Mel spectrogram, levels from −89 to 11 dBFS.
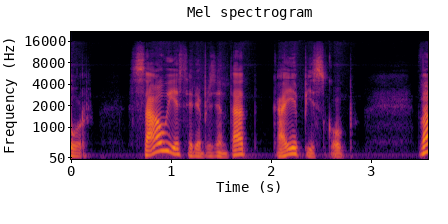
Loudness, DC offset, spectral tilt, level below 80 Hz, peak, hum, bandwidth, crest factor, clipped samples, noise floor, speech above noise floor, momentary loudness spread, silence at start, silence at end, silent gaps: -23 LUFS; under 0.1%; -4.5 dB/octave; -60 dBFS; 0 dBFS; 50 Hz at -50 dBFS; 16.5 kHz; 22 dB; under 0.1%; -56 dBFS; 33 dB; 13 LU; 0 s; 0 s; none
